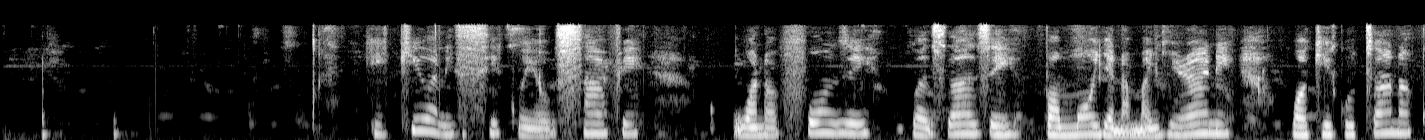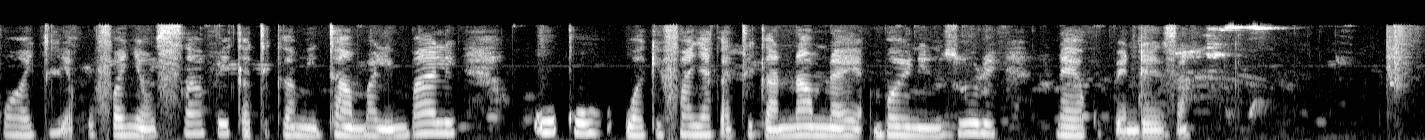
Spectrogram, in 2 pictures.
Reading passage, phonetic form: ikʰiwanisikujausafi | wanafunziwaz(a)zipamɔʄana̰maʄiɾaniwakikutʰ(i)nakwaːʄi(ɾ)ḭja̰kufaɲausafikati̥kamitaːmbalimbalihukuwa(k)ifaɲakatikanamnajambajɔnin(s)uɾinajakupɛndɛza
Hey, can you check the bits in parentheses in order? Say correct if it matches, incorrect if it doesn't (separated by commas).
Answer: correct, incorrect, incorrect, correct, incorrect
